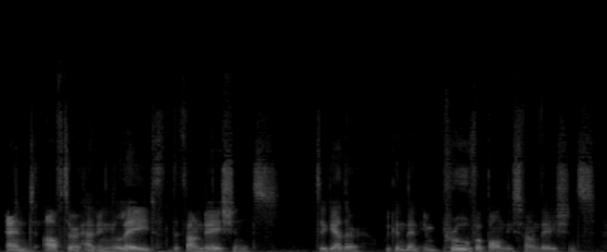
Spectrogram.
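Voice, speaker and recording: A Dutch man in his twenties with a lowish, gravelly voice gives an earnest, carefully hedged scripted monologue as a channel host. He speaks at normal speed with a Dutch accent, and there's no room sound.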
